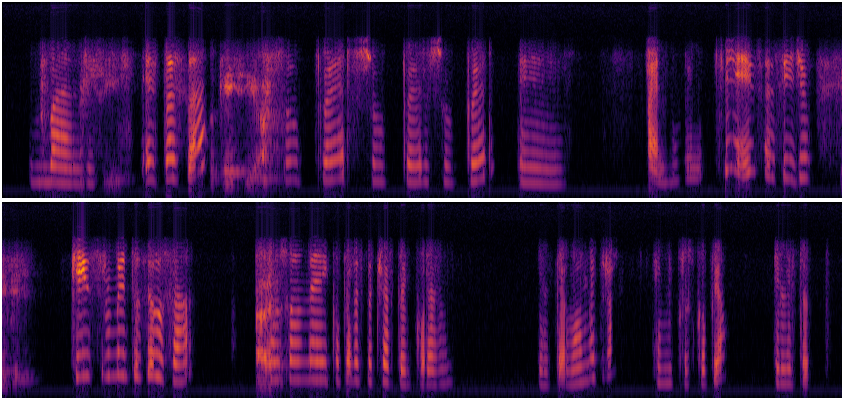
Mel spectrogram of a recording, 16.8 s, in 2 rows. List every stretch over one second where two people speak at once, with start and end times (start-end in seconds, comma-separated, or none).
none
